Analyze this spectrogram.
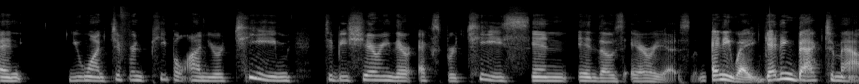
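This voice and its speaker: In a very clean recording with a silent background, a woman with an unremarkable speaking voice talks at a fairly slow pace, her fairly low pitch showing ordinary pitch variation. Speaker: marketing coach. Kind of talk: live stream talk.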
